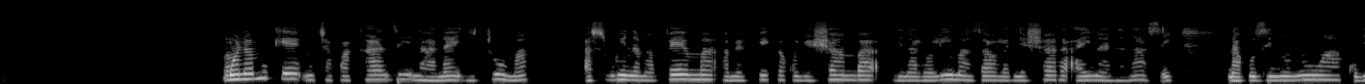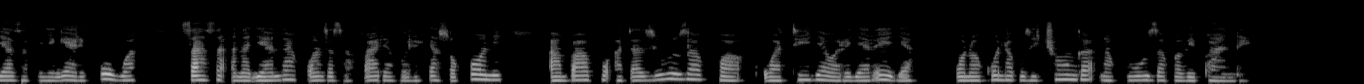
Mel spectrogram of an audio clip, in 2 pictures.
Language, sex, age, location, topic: Swahili, female, 36-49, Dar es Salaam, agriculture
